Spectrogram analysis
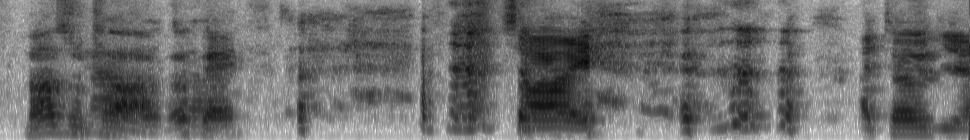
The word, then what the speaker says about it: Mazel Tov: subscribers Del Troy then how do you say that Michelle maisel toe Mazel Tov Mazel Tov okay sorry I told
